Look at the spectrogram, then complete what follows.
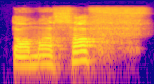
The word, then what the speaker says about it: तमसः: Jyoti, if visarga is in between the sentence, then visarga will not be like ha. Okay. अभी विसर्ग के बाद प है, तो विसर्ग का प्रोनाउंसिएशन विल बी लाइक फ. इसको कहते हैं उपधमानीय. तो इट विल बी आदित्य वर्णम तमसफ परस्तात्.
